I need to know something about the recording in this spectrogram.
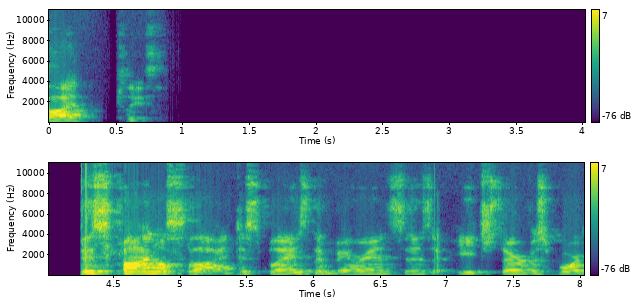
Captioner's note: A pause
